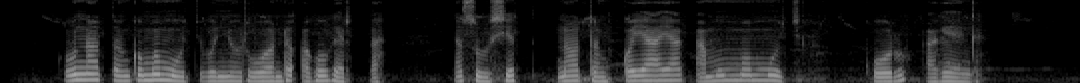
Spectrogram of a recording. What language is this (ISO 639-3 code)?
kln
